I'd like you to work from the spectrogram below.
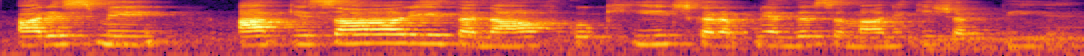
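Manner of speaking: calm meditation guide, unhurried with long pauses; measured guided-relaxation voice, lingering on soothing words. Acted. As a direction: ease the listener into relaxation, phrase by phrase.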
